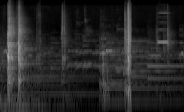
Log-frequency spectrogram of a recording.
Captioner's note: container clatters; microwave beeps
